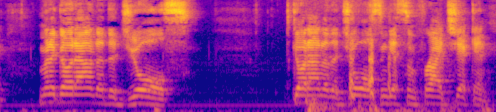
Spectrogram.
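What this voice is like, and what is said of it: Put-on thick Chicago accent. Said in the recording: “Chicago accent ... I have a very thick Chicago accent ... You also have to add S's to everything ... you just got to get the long A's”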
